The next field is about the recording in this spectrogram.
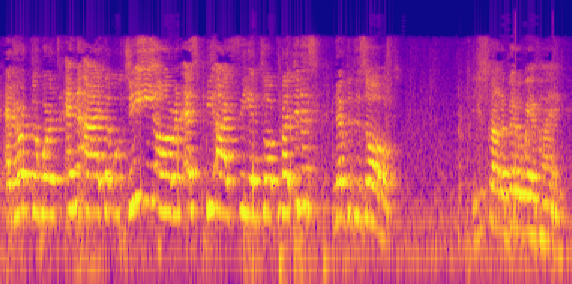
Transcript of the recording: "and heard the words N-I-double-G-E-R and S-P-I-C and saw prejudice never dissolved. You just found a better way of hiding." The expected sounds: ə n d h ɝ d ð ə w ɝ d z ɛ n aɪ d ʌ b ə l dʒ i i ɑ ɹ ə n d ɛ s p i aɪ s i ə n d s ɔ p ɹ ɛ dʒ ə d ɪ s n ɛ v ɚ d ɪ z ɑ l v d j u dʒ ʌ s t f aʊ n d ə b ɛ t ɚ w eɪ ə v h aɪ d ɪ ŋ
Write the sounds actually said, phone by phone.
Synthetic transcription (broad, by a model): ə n h ɝ d ð ə w ɝ d z ɛ n aɪ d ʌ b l dʒ i i ɑ ɹ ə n ɛ s p i aɪ s i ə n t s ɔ p ɹ ɛ dʒ ə d ɪ s n ɛ v ɚ d ɪ z ɑ l v d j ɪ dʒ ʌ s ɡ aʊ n ə b ɛ t ɚ w eɪ ə v h aɪ d ɪ ŋ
